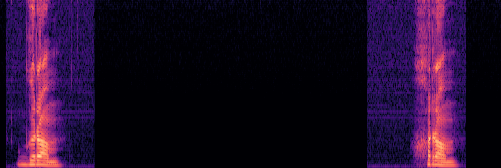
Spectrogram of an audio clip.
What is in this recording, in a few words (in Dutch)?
"grom", bosnisch; uitspraak; donder, donderslag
